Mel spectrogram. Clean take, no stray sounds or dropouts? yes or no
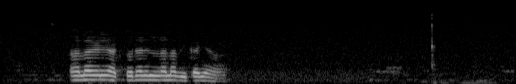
yes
